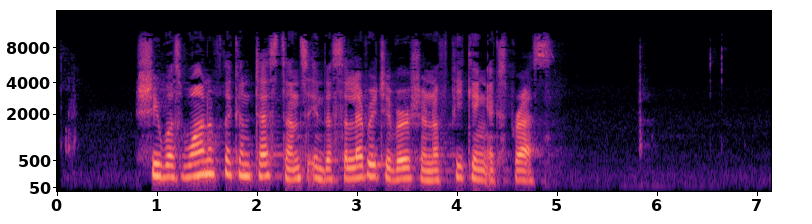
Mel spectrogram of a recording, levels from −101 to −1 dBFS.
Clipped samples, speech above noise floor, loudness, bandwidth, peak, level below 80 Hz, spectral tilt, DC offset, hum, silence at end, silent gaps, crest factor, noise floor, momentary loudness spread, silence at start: under 0.1%; 48 dB; -26 LUFS; 10.5 kHz; -8 dBFS; -70 dBFS; -5.5 dB/octave; under 0.1%; none; 2.25 s; none; 20 dB; -73 dBFS; 7 LU; 0.8 s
